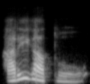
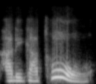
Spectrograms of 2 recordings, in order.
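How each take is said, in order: First: It is said with the standard pitch pattern. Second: It is said with an Osaka pitch pattern. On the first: This is the form learners should use. "the standard intonation is arigato" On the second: This is how people in Osaka say it. "in Osaka, people say arigato"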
